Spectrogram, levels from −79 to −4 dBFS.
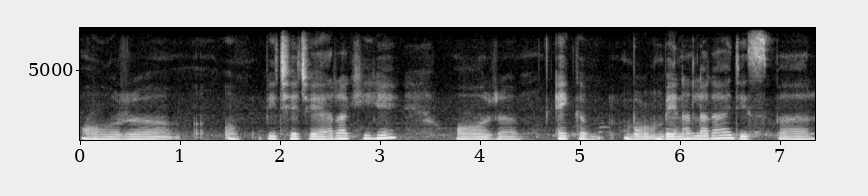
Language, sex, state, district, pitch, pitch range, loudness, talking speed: Hindi, female, Madhya Pradesh, Bhopal, 170 Hz, 160-185 Hz, -18 LUFS, 105 wpm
